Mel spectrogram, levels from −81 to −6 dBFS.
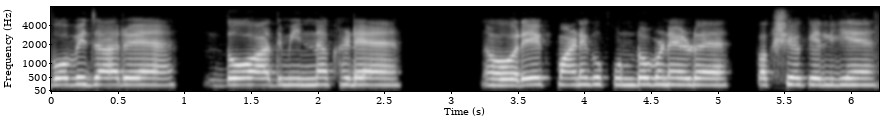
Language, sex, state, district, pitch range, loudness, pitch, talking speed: Marwari, female, Rajasthan, Churu, 230-240 Hz, -16 LUFS, 235 Hz, 195 wpm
